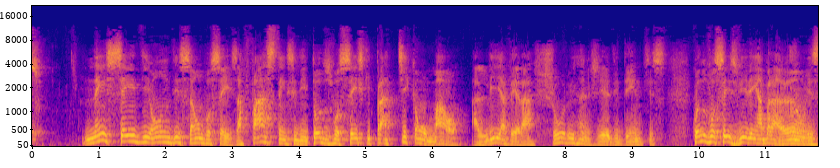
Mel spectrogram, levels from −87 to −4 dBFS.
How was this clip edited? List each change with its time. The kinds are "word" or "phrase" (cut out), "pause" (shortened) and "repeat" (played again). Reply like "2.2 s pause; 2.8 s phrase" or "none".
4.1 s word; 6.6 s pause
